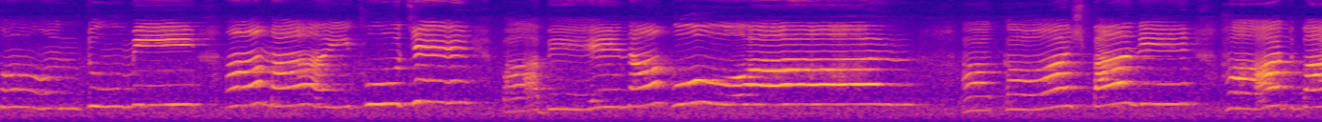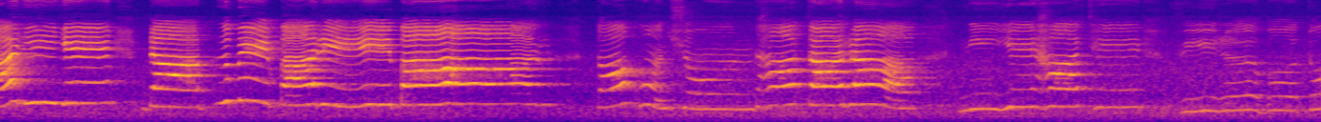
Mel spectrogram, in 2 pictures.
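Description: A young girl singing a song unaccompanied, in phrases of long held notes that waver in pitch, with short breaks for breath between them.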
